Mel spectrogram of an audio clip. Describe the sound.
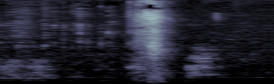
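A dog gives one sharp bark, fairly faint, with quiet talking before and after it.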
